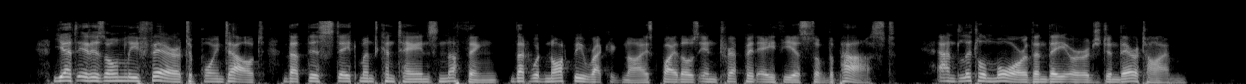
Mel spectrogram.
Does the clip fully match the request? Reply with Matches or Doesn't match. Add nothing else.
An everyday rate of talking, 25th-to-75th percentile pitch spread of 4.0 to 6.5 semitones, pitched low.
Matches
